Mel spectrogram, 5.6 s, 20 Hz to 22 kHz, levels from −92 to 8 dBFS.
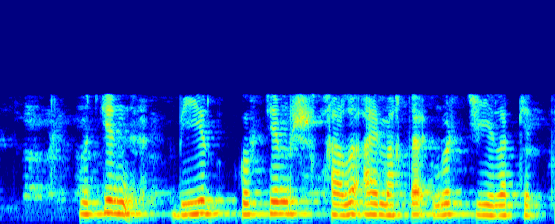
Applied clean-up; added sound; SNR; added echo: none; none; none; none.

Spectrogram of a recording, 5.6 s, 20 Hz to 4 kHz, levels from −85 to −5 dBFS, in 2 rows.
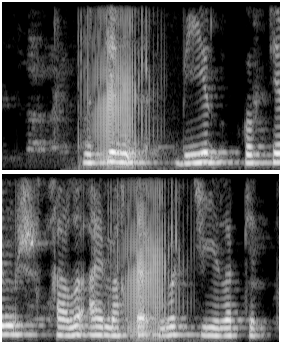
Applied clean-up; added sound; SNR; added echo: none; Fart; 8 dB; none.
